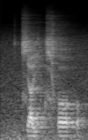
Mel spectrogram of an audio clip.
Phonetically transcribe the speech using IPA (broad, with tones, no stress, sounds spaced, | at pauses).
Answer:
t͡ɕ a˥˩ j t͡ɕʰ ɔ˥˩ ʔ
